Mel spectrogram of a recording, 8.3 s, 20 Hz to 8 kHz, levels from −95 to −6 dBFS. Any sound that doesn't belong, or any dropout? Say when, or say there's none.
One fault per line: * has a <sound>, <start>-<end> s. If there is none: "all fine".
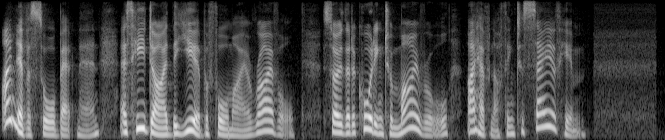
all fine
